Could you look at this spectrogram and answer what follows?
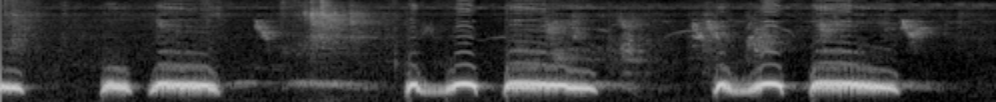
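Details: Zebra dove during bird trapping delivers clear coo pairs, a wavering short note leading into a sustained falling one, repeated roughly every one and a half seconds; quiet high bird chirps behind.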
